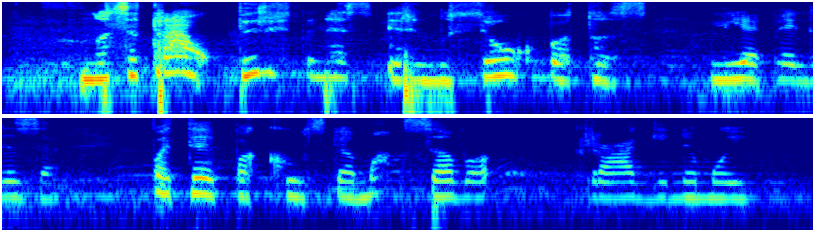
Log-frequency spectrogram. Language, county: Lithuanian, Šiauliai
